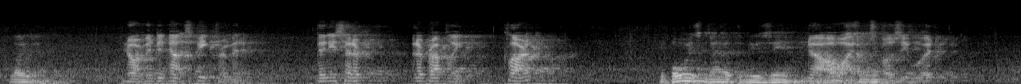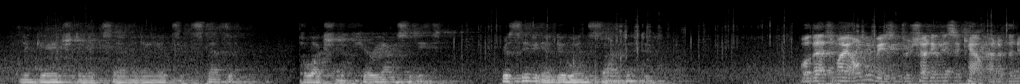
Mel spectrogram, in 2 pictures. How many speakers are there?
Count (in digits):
2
